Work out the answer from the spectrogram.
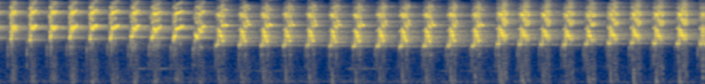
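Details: Long lovebird 'ngekek' chatter from a fighter bird, meant to provoke other lovebirds into singing: fast, steady, unbroken stream of high buzzy chattering notes, about three per second pulses in loudness, continuing throughout.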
